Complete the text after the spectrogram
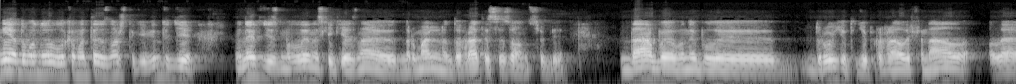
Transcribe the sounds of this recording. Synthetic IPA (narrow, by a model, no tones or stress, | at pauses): nʲɛjad̪umɐjʊnʊlˠɔkɐmɐt̪ɪznɔʊʃt̪ɐkɪʋint̪ɔdʲi | ʋɔnɪt̪ɔdʲizmɔɦlˠɪnɐsʲkʲilʲkɪjaznɑjʊnɔrmɑlʲnɔd̪ɔɦɾɑt̪ɪsezɔnsɔbʲḭ | d̪ɑbɪʋɔnɪbʊlˠɪ | d̪ɾuɦʲit̪ɔdʲipɾɔɦɾɑlˠɪfʲinɑlˠɐlˠɛ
